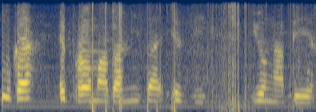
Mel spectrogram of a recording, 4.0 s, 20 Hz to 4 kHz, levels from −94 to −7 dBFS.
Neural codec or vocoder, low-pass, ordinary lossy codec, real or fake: none; 3.6 kHz; none; real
